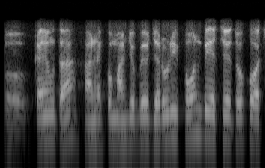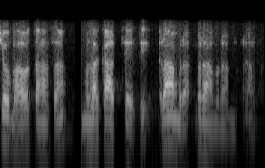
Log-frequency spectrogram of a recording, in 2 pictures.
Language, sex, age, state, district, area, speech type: Sindhi, male, 45-60, Uttar Pradesh, Lucknow, rural, conversation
